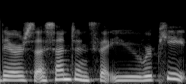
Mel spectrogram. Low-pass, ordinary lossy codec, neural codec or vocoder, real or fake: 7.2 kHz; Opus, 64 kbps; codec, 16 kHz, 16 kbps, FunCodec, trained on Chinese and English, 50 frames a second; fake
